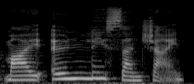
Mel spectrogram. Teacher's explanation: 我会强调一下这个 only，所以我跟前面的 my 就不连读了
